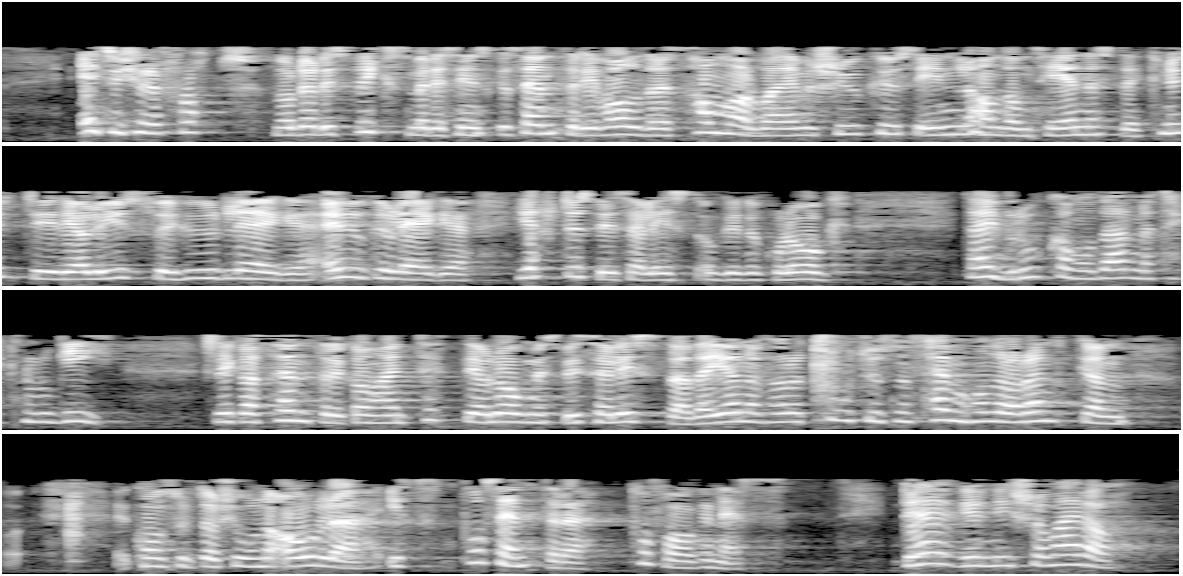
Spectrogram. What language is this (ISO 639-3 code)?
nno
